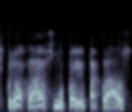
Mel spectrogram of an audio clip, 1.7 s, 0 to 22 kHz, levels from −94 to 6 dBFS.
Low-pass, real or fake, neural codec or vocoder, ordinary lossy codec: 7.2 kHz; fake; codec, 16 kHz, 2 kbps, FreqCodec, smaller model; MP3, 48 kbps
